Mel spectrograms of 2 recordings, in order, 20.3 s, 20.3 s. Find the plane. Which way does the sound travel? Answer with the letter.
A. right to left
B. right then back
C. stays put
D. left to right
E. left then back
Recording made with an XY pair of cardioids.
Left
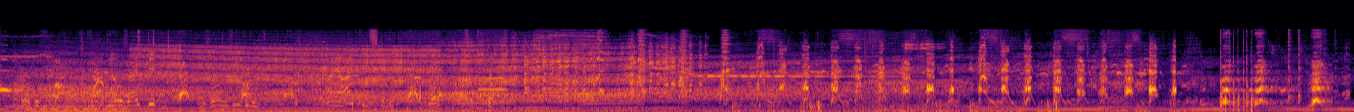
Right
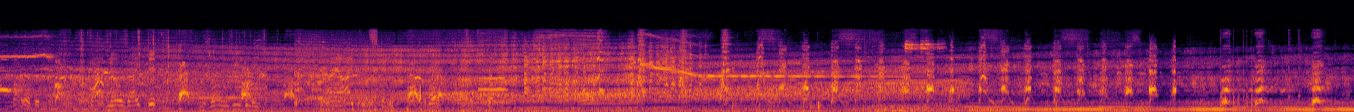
D.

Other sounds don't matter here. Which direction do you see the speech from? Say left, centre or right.
centre.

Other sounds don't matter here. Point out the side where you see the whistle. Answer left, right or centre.
right.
